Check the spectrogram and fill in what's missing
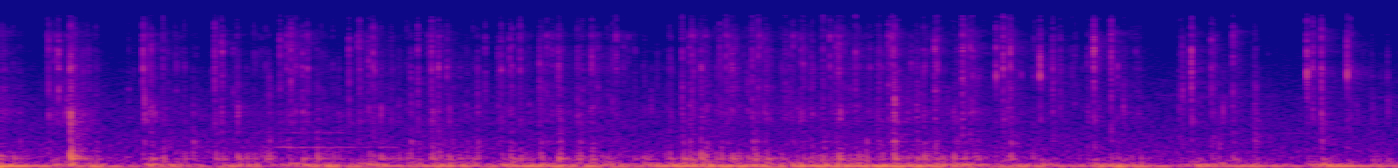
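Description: Fingertips type steadily on a black plastic laptop keyboard. Rapid, overlapping key taps give short bright clicks that fade almost at once, over a constant low hum.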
